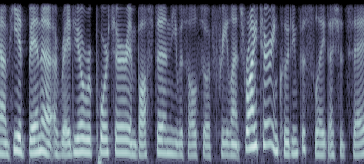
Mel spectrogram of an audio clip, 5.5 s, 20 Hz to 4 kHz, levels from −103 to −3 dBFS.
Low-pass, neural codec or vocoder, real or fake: 3.6 kHz; none; real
